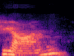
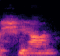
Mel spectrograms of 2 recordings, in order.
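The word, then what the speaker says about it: Xi'an: was when we went to the city of Xian that's where the Terracotta Warriors are and it's spelled Xin if anybody wants to go look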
